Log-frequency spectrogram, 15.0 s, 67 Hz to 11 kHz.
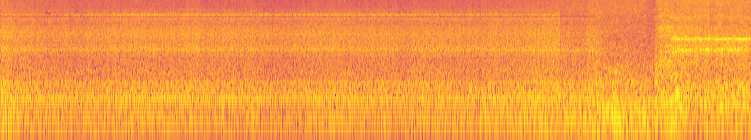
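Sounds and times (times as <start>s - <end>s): machine tool whirring and hissing: 11.1s - 15.0s.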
